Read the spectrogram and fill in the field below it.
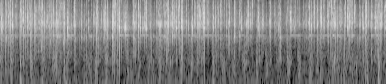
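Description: A cocktail shaker holding only a few ice cubes is shaken hard in a short shake to mix a red drink for a Collins glass, a steady, continuous rattling of clattering ice that keeps up for several seconds with no talking.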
